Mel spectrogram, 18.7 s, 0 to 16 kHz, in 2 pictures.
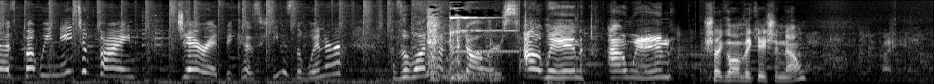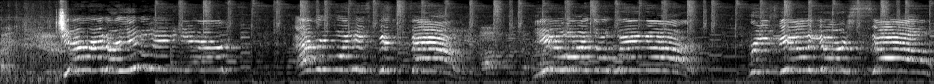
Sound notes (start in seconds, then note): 4.3 cash register rings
